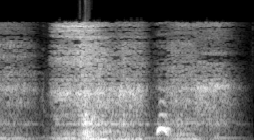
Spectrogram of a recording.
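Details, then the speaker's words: Heavy rough snoring breaks off as breathing stops, then a sharp choking snort before loud snoring resumes, repeating during sleep: snoring with obstructive sleep apnoea. "넘어갈 때 타다가 척하고 숨이 막히 는가 싶더니 다시 골을 크게 봅니다 수면중에 후 이상 숨을 쉬지 않는 무비 계속 반복됩니다"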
